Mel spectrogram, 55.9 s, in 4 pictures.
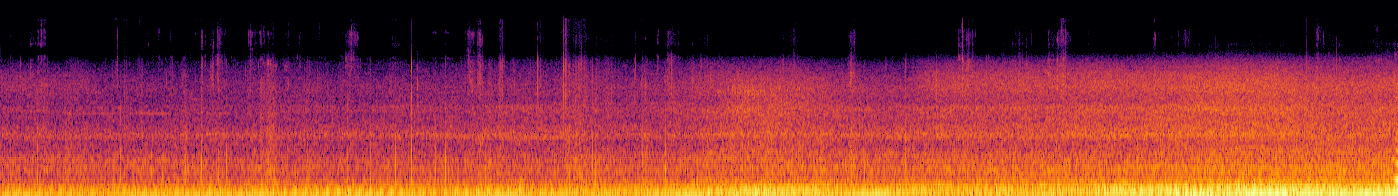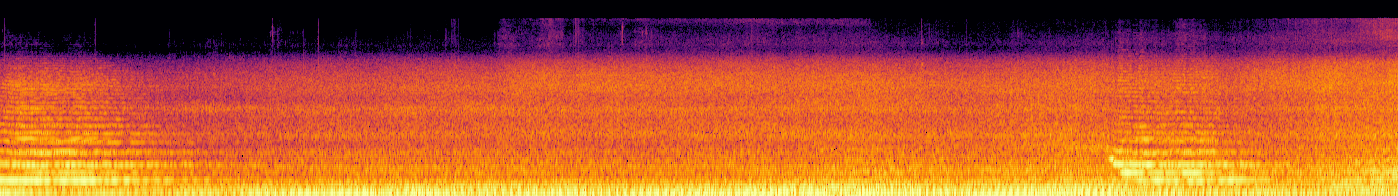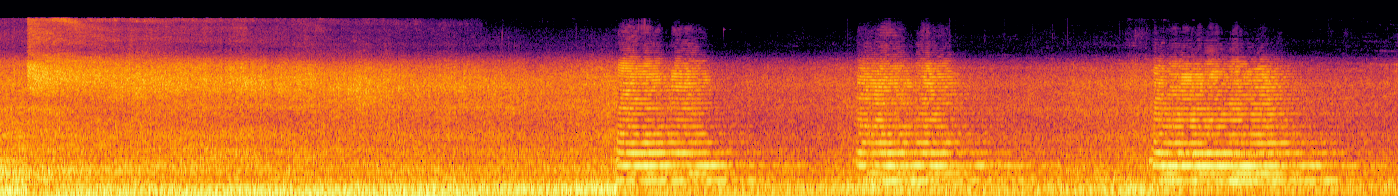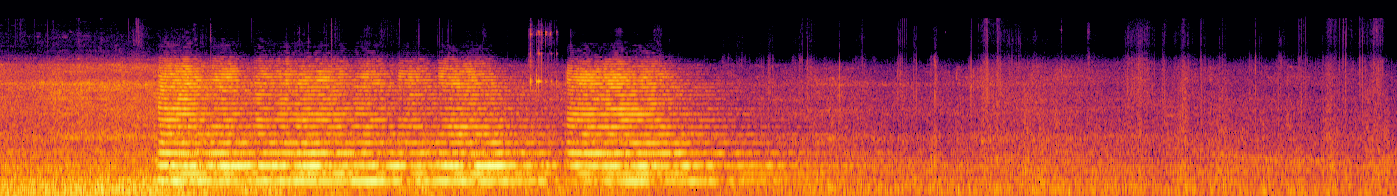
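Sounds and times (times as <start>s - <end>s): locomotive hiss: 0.0s - 55.9s
train passing rumble: 0.0s - 55.9s
locomotive multi-tone horn: 13.7s - 16.6s, 24.9s - 27.0s, 34.0s - 38.6s, 39.4s - 41.8s, 43.4s - 50.5s.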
